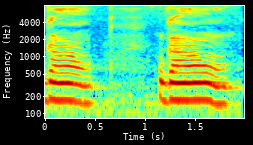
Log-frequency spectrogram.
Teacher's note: थोड़ा सा मुंह से बोलते थोड़ा सा नाक से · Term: अनुनासिक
